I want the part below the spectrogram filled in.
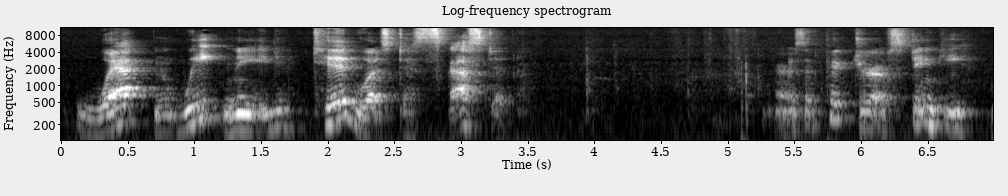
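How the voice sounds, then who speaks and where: Animated woman reading a storybook, roomy sound. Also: mid-range voice, gravelly. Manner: pauses to point out pictures. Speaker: children's read-aloud reader. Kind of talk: expressive storybook narration. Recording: roomy echo, distant microphone.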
